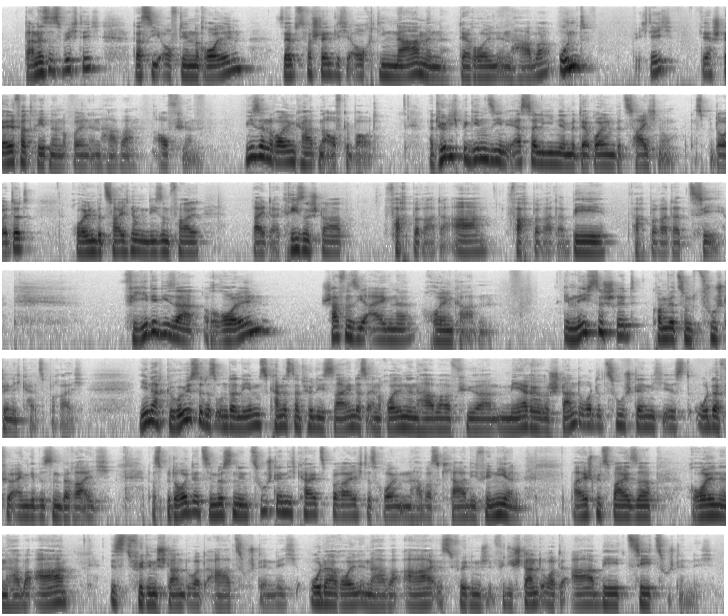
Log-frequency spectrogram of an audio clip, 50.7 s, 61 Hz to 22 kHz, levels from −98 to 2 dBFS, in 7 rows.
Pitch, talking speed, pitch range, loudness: 135 Hz, 140 wpm, 125-150 Hz, -22 LUFS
